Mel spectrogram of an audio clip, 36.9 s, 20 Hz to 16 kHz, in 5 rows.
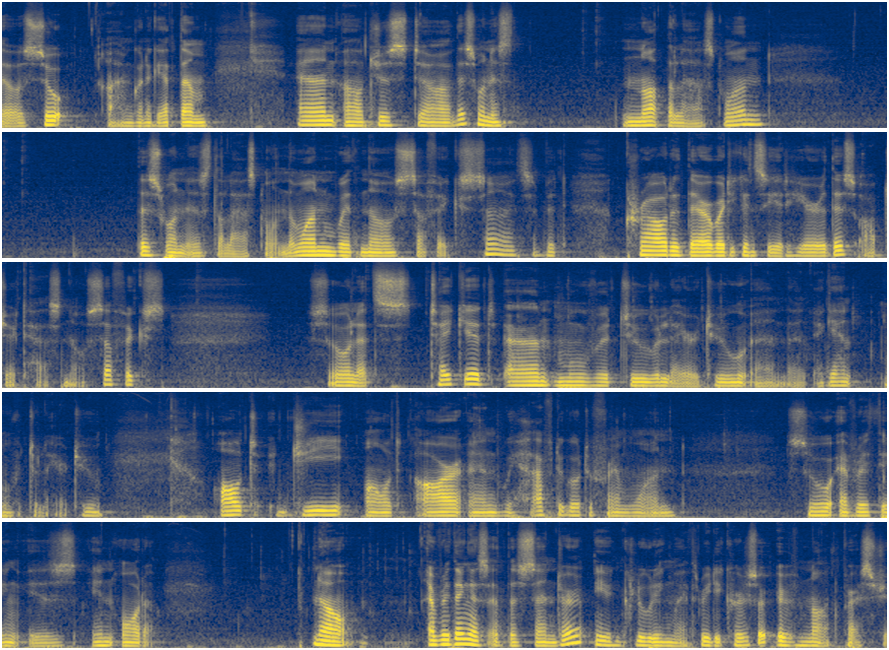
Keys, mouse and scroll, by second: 19.5 m, 20.8 2, 22.2 KP_7, 23.7 alt+g, 25.6 alt+r, 26.5 shift+Left, 27.5 alt+r, 29.0 KP_1, 32.3 shift+scroll down 1, 35.9 shift+scroll down 1, 36.4 shift+scroll down 1.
